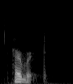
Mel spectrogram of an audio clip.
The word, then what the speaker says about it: Herbert: Brian Herbert. Herbert. I said that wrong.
